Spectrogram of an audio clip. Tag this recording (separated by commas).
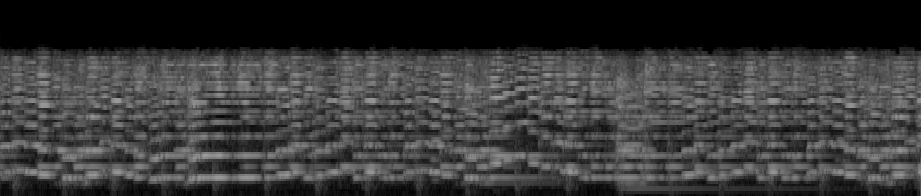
Violin, Music, Musical instrument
